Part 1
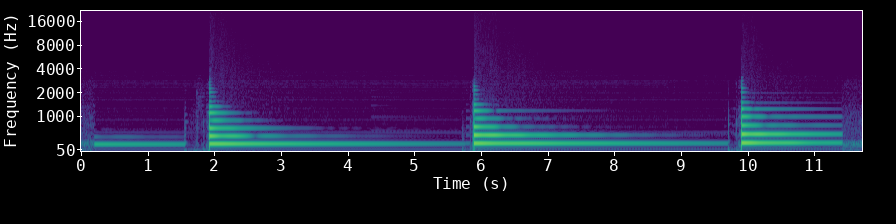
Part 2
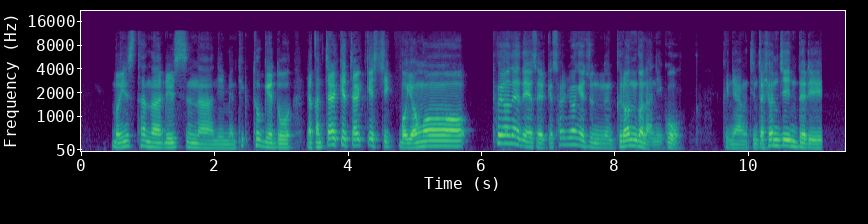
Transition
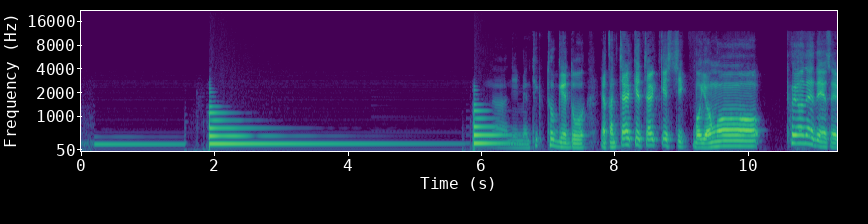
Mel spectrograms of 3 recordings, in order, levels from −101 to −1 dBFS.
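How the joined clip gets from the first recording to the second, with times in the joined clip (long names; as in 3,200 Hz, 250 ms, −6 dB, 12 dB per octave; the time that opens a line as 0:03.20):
part 1
0:06.40: continue with part 2 from 0:01.99, crossfade 0.94 s quadratic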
